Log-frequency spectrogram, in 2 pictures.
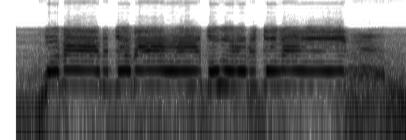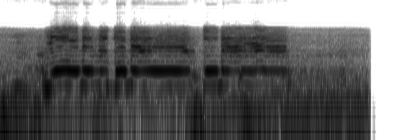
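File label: indian punjabi dhol bhangra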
